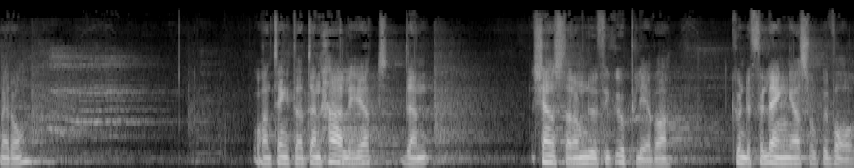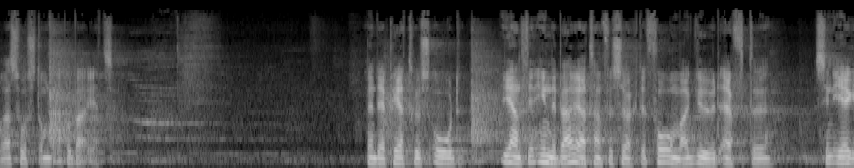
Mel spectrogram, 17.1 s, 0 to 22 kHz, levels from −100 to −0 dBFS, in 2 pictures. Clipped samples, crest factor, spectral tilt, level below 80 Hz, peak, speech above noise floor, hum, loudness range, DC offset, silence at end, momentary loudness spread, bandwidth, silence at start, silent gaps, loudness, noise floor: under 0.1%; 24 dB; -4.5 dB/octave; -72 dBFS; -8 dBFS; 35 dB; none; 8 LU; under 0.1%; 0 s; 20 LU; 16 kHz; 0 s; none; -29 LUFS; -64 dBFS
